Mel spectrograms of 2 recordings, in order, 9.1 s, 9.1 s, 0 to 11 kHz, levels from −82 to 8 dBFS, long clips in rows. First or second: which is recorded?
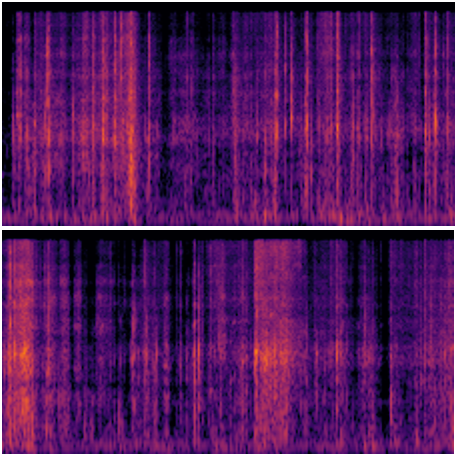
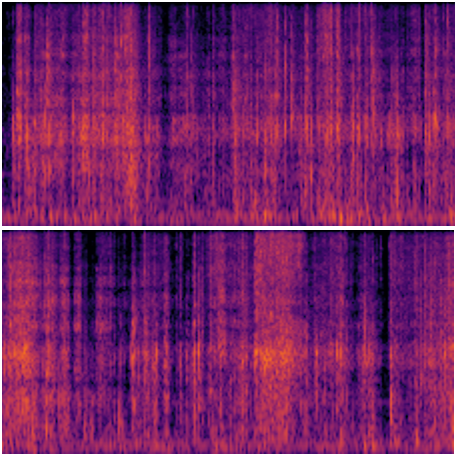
second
